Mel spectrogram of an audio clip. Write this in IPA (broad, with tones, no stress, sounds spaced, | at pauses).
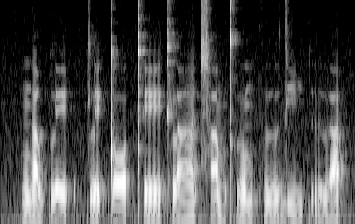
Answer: n a˧ w p l e˨˩ ʔ | k l e˥˩ k̚ d ɔː˨˩ t̚ pʰ eː˥˩ kʰ l aː˧ t͡ɕʰ a˩˦ m kʰ l o˦˥ m pʰ ɯː˦˥ d iː˩˦ p r ɯ˩˦ a̯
